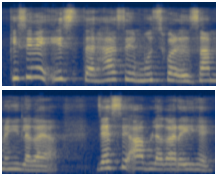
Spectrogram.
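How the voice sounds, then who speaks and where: A woman voicing a sleazy, smooth-talking male village tailor who wheedles and then defends himself. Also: high-pitched, a bit bright.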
